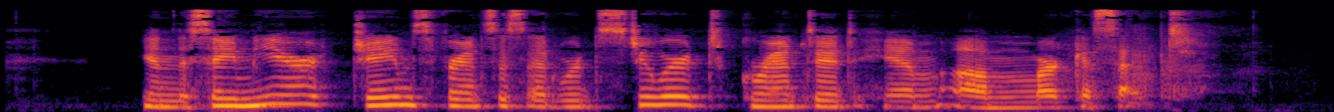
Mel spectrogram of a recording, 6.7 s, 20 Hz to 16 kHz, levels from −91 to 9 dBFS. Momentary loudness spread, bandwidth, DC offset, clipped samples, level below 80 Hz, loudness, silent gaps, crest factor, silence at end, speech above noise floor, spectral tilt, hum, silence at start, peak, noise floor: 11 LU; 12 kHz; under 0.1%; under 0.1%; -66 dBFS; -17 LUFS; none; 16 dB; 0.7 s; 53 dB; -3 dB/octave; none; 0.75 s; -2 dBFS; -71 dBFS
